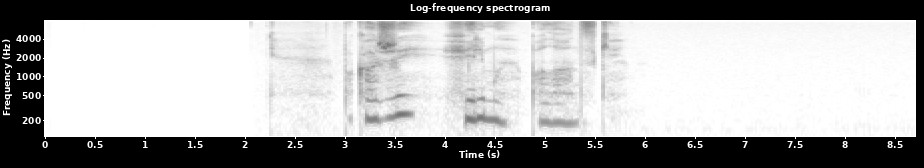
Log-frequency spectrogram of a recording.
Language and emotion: Russian, sad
